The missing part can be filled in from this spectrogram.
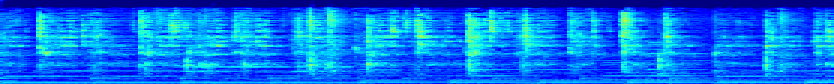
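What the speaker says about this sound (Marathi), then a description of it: "कढई गरम झाली बदाम टाकते आधी थोडे हलके परतून घेऊ आपण यांना" Almonds roasting in a hot, thick-bottomed kadhai, stirred with a metal spoon that scrapes and clinks against the pan in a steady, close, loud rhythm, with a low hum behind and no talk.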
